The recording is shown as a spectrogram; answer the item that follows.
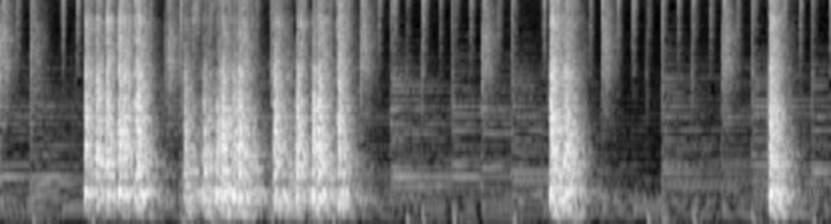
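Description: Background music with a steady beat, broken by four loud, noisy percussion crashes, struck with mallets, each dying away within a second or two; the two longest come early and run together.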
